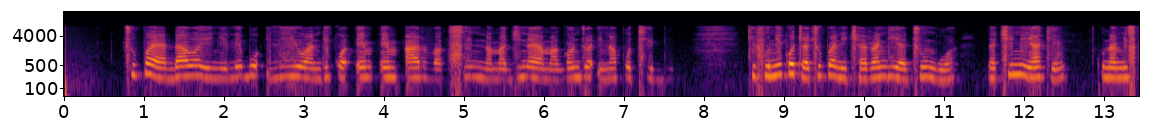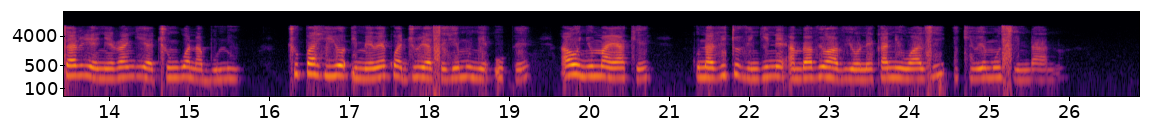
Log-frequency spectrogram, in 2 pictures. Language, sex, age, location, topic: Swahili, female, 25-35, Kisii, health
